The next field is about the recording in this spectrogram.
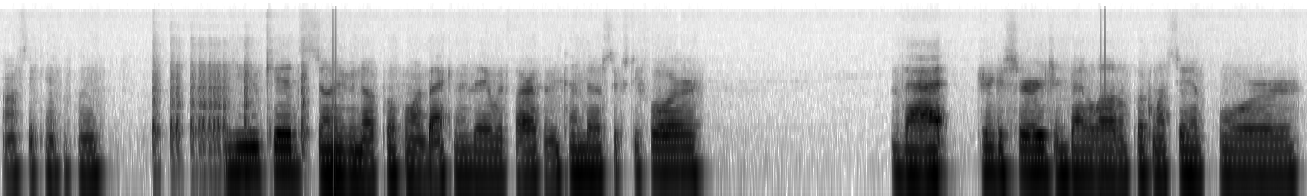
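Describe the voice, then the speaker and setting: A young man in his twenties streams a game and chats loosely with his viewers, rambling along with slang and restarts. His voice sits at a middling pitch. The sound is thin and tinny, like a phone line. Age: 20s. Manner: rambling and laid-back, heavy on slang and restarts. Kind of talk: casual live-stream chat while playing.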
